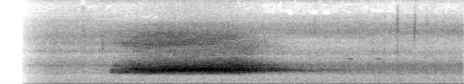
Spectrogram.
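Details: An Australian Masked Owl of tall old-growth eucalypt forest in south-east Queensland gives a single long, deep, rasping, hissing screech of about two seconds. It is more drawn-out and deeper than an Eastern Barn Owl's screech, heard over faint hiss.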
